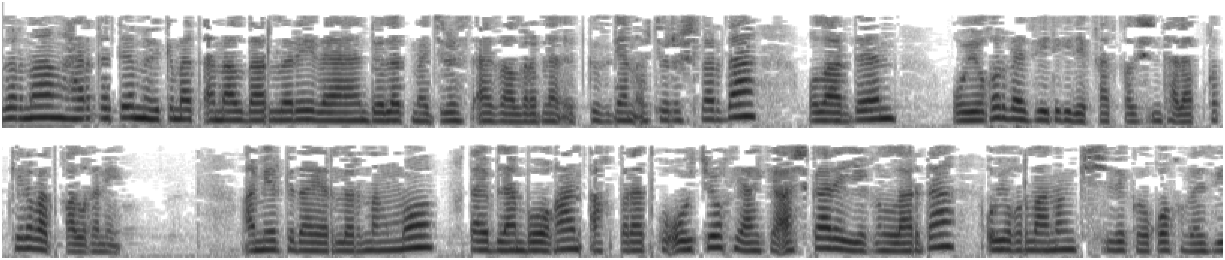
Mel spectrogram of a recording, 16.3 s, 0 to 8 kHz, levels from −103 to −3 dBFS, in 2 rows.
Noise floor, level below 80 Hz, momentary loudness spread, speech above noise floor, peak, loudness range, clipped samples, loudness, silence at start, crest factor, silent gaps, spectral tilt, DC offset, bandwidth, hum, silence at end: -58 dBFS; -60 dBFS; 8 LU; 35 dB; -8 dBFS; 3 LU; under 0.1%; -24 LUFS; 0 s; 16 dB; none; -10.5 dB/octave; under 0.1%; 5.8 kHz; none; 0 s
